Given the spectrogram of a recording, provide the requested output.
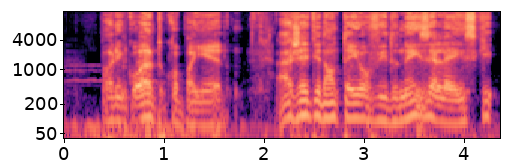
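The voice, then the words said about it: Imitates another person's voice. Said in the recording (Portuguese): “É a pior imitação do Lula”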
